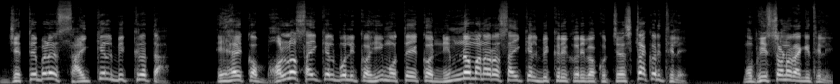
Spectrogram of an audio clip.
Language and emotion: Odia, angry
